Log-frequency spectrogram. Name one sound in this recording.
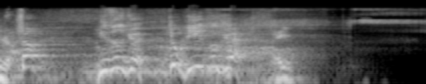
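An elderly man speaks firmly close by.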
